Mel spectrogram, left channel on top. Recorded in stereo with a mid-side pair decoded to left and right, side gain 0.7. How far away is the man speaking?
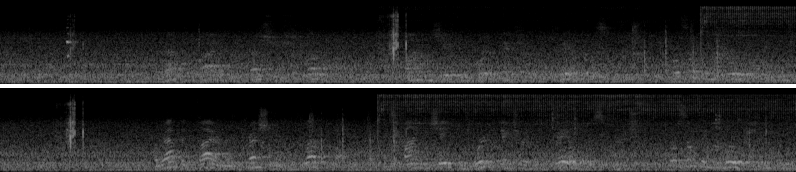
About 2 m.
